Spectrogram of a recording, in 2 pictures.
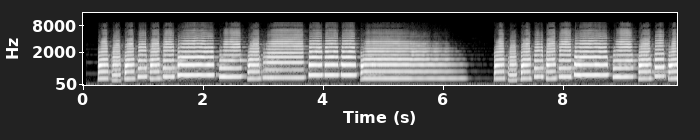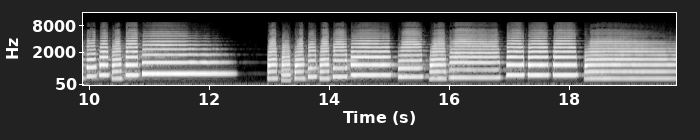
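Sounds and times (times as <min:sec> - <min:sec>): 
trumpet call: 0:00.1 - 0:19.7.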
